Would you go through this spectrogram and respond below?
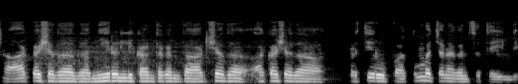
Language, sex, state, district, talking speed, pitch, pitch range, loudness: Kannada, male, Karnataka, Dharwad, 105 wpm, 145 Hz, 135-155 Hz, -16 LUFS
